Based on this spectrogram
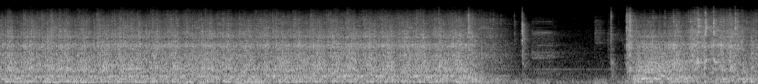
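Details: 1960s Massey Ferguson 165 tractor after carb cleaner flushed brown debris from the carburetor: fires and runs ragged, fades and dies, then catches again, with an unexplained loud hum; stalling from fuel starvation by a carburetor blockage.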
